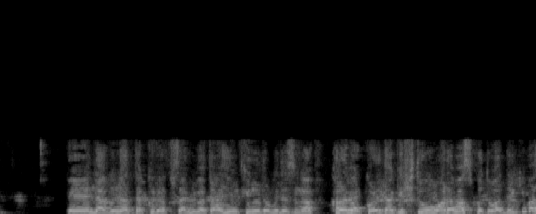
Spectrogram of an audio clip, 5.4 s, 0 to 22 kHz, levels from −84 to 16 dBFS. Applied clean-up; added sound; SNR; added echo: neural mask model Resemble Enhance denoiser.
